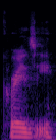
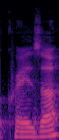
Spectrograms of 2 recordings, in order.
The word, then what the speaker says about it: crazy: on that and then the letter y says the e tense e sound in this word crazy crazy so even though i'm short and unstressed i don't have a lot of time for that vowel i still need to say tense watch out that you don't want it to sound like crazy or craza you don't want it to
